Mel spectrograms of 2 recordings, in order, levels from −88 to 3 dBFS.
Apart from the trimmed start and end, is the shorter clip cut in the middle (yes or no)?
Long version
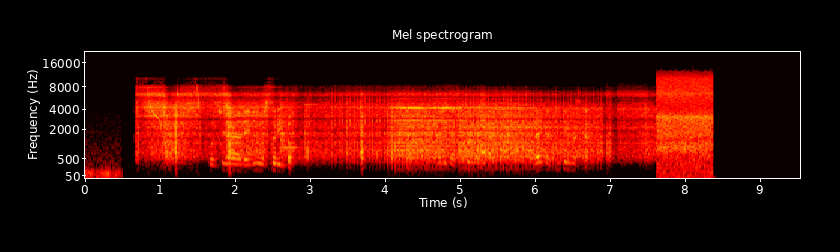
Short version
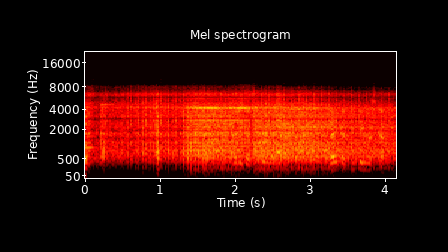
no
